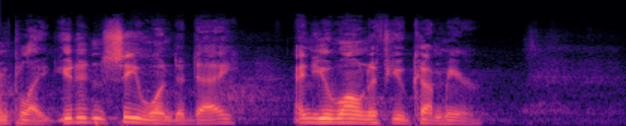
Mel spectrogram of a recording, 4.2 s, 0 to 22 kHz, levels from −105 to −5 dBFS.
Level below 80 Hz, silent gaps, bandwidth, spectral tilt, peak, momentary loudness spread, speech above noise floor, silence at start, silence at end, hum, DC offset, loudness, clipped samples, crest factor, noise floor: -70 dBFS; none; 12 kHz; -4.5 dB/octave; -18 dBFS; 12 LU; 33 dB; 0 s; 1 s; none; under 0.1%; -35 LUFS; under 0.1%; 20 dB; -68 dBFS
